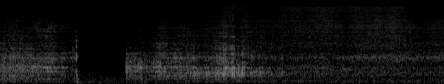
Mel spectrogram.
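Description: Long pink fingernails scratch across the surface of a flat, light-colored solid wooden board, making a steady, dry, rasping scrape. The sound cuts out briefly near the start, then resumes and swells slightly before settling into an even, bright scratching.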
